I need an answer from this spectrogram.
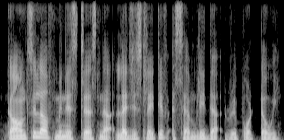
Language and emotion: Manipuri, neutral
